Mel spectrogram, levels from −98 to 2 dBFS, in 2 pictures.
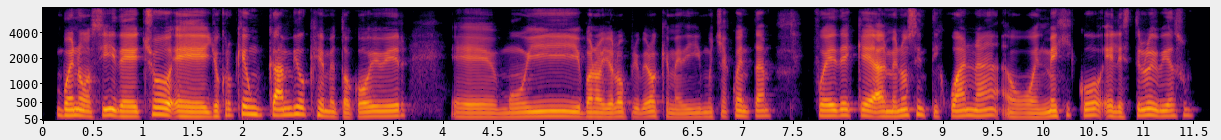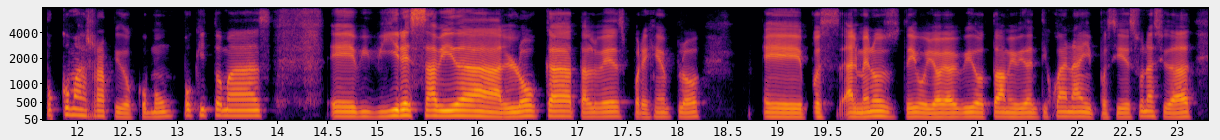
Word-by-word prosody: Bueno, 155 -3 +3
sí, 155 +5 +3
de 130 -2 +4
hecho, 165 +6 +4
eh, 125 -2 +4
yo 135 - 0
creo 160 - -6
que 195 +5 +2
un 180 -3 +1
cambio 170 +3 +3
que 170 -2 -2
me 130 -2 -2
tocó 110 +3 -1
vivir, 135 +3 +1 0.4
eh, 110 -2 -2
muy 125 +4 +1
bueno, 120 0 +1
yo 115 - 0
lo 125 +1 -1
primero 120 +3 -3
que 120 - -11
me 105 -2 -6
di 110 +2 -5
mucha 120 +2 -8
cuenta 140 0 -3 0.4
fue 145 0 +3
de 155 0 -1
que 150 -3 +3
al 125 +2 +5
menos 150 +6 0
en 165 -3 -4
Tijuana 145 +4 -1
o 110 -1 -4
en 105 +2 -3
México 155 +3 -1
el 135 -2 -1
estilo 150 +7 0
de 160 - +3
vida 140 +1 +1
es 145 - -12
un 155 0 -14
poco 150 +4 -6
más 160 -3 -2
rápido, 125 -6 -5
como 115 +1 -6
un 130 +2 -6
poquito 155 +1 -5
más, 145 0 0 0.6
eh, 125 +1 +1
vivir 125 +4 0
esa 150 -1 +4
vida 140 -3 +5
loca, 135 +3 +2
tal 115 0 -3
vez, 125 +1 -1
por 120 -3 -7
ejemplo. 115 +2 -5 0.6
Eh, 115 -2 +2
pues 115 -4 -6
al 115 0 +1
menos, 120 -1 0
te 115 - -4
digo, 115 -1 0
yo 110 0 +1
había 110 0 +3
vivido 115 0 -1
toda 120 0 0
mi 115 - -2
vida 115 +1 -1
en 110 - -6
Tijuana 125 +2 -3
y, 115 - -3
pues 105 -1 -12
sí, 115 0 -5
es 115 +2 -7
una 135 0 -2
ciudad 115 0 0
130 Hz, 200 wpm, -23 LUFS, 115-145 Hz, 0.6 s, al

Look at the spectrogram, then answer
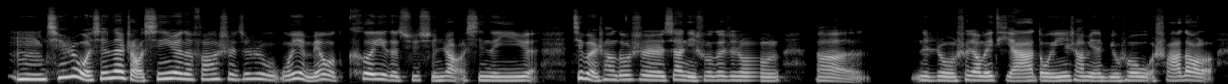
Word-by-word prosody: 嗯， 235 -1 +4
其 310 +7 0
实 365 - +4
我 275 - +5
现 270 +7 0
在 310 0 +7
找 215 - +2
新 215 +10 -1
音 270 - +5
乐 275 -2 +5
的 240 -1 +2
方 230 +2 -2
式， 245 -2 -4
就 245 +3 -3
是 255 -1 0
我 210 -1 -3
也 270 0 +3
没 175 +2 0
有 220 -3 0
刻 255 -2 +1
意 235 -1 +1
地 190 -2 -2
去 180 +2 -8
寻 185 -2 -4
找 185 -2 -1
新 185 +2 -3
的 180 - +1
音 180 0 0
乐。 185 -1 -1 0.3
基 290 - -1
本 230 -10 +3
上 220 +2 -3
都 215 +1 0
是， 205 -3 +1
像 210 +1 0
你 180 - +2
说 190 +2 -5
的 195 +1 -1
这 190 0 -3
种， 185 -2 -2 0.4
呃， 160 -7 -3 0.5
那 195 -1 -4
种 180 -2 +1
社 180 +4 -4
交 195 -1 +3
媒 185 +1 +3
体 190 -1 -7
啊， 170 +1 +3
抖 180 -1 -1
音 180 +2 +2
上 190 -2 -2
面， 175 -2 -1
比 170 - -2
如 170 - 0
说 185 +1 -1
我 175 -1 -2
刷 180 -2 -2
到 195 -2 +2
了， 170 - -3
190 Hz, 290 characters per minute, -21 LUFS, 180-230 Hz, 0.5 s, 在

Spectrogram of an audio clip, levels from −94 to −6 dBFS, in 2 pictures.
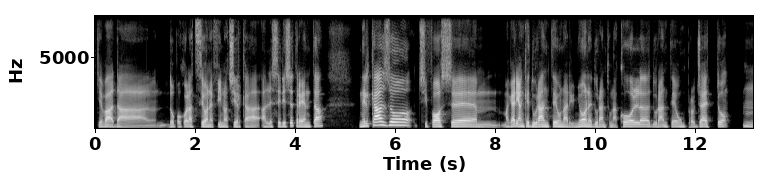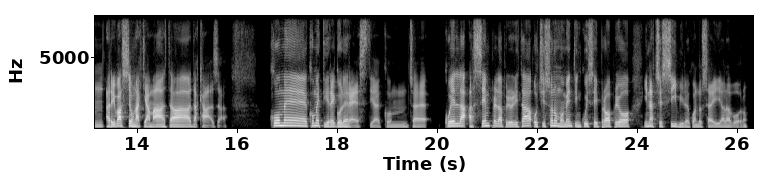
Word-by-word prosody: che 130 - -6
va 125 -1 +4
da 105 -5 -3
dopo 120 +3 -8
colazione 130 -1 0
fino 125 0 -4
a - - -3
circa 120 -2 -3
a 120 - -5
alle 120 +1 -5
16:30, 130 +3 0 0.7
nel 160 +3 +1
caso 215 0 +5
ci 145 - -7
fosse, 140 -1 +3
mhmm, 120 -4 -10
magari 135 +5 +3
anche 145 +1 +3
durante 140 +1 +2
una 135 -2 +1
riunione, 130 +4 +1
durante 125 -2 -4
una 110 -2 -7
call, 140 -1 +1
durante 130 0 -4
un 130 -1 -5
progetto, 140 +3 -3 0.2
mhmm, 135 -4 -7
arrivasse 145 +5 +3
una 145 -5 +4
chiamata 125 0 +2
da - - -4
casa, - - -8 0.8
come 190 -2 +3
come 180 +1 0
ti 155 -5 -5
regoleresti, 125 -5 -2
ecco? 110 +1 -10
Mhmm, 115 0 -12
cioè, 115 -1 -5 0.3
quella 160 0 +3
ha - - -2
sempre 175 0 0
la 150 -2 +1
priorità 145 +4 0
o 140 -1 -1
ci 155 +3 -5
sono 180 +4 +1
momenti 155 +1 -1
in 140 - -3
cui 155 +3 -2
sei 135 -4 -4
proprio 145 +1 0 0.3
inaccessibile 140 -5 -3
quando 115 +1 -8
sei 115 +1 -6
a 115 - -7
lavoro? 110 -2 -10
135 Hz, 130 wpm, -21 LUFS, 120-150 Hz, 0.8 s, caso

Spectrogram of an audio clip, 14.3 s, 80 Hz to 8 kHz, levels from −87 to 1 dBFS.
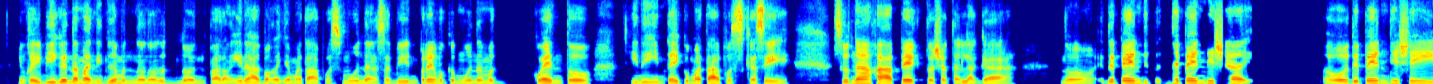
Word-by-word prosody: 'yong 150 - -10
kaibigan 155 +2 +1
naman 210 -3 +3
hindi 145 +1 -6
naman 150 -1 -3
nanonood 145 +4 -3
no'n, 135 -6 -5
parang 135 -1 -2
inaabangan 140 -1 -1
niya 135 0 -6
matapos 130 +1 -2
muna, 200 - -4
sabihin, 140 +2 -4
"Pre 190 +6 0
huwag 175 - -7
ka 170 - -4
muna 170 0 -5
magkuwento, 150 0 -1 0.4
hinihintay 155 0 -1
ko 150 - -8
matapos 145 -2 +1
kasi". 135 -1 +1 0.4
So, 180 - 0
nakakaapekto 185 -3 +4
siya 165 0 +2
talaga, 130 -3 -3 0.5
'no, 145 +2 -4
depende 210 +2 +4 0.2
depende 215 +3 +3
siya 200 -1 +3 0.8
oo, 170 +2 +2
depende 220 +3 +2
siya 210 +2 +2
155 Hz, 140 wpm, -23 LUFS, 140-185 Hz, 0.8 s, nakakaapekto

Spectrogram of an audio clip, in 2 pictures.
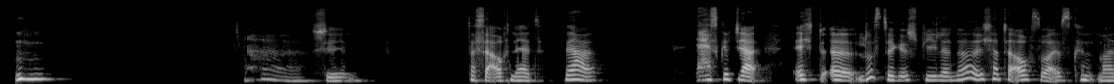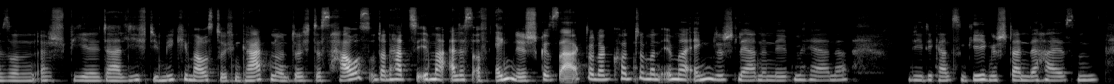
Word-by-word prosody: Mhm. 245 0 +3 1.8
Ah. 195 -6 -11
Schön. 170 0 -5 1.0
Das 205 -4 -2
ist - - -3
ja - - +4
auch 180 +2 -2
nett. 180 -2 -2 0.2
Ja. 210 -4 +3 1.0
Ja, - - +3
es 215 0 -1
gibt 240 -1 0
ja 195 -4 +6 0.3
echt, 220 +1 0
äh, 200 -4 +4
lustige 205 - -1
Spiele, 195 -2 -4
ne? 240 +4 0
Ich 235 +2 -3
hatte 250 0 0
auch 215 +1 +3
so 190 -5 -4
als 180 0 -2
Kind 215 0 -4
mal 175 -1 -2
so 175 0 -5
'n, 170 +1 -6
äh, 180 +1 -6
Spiel, 180 -1 -5
da 175 -1 0
lief 205 +6 -5
die - - -4
Micky 215 +5 -2
Maus 185 -1 +2
durch 165 -1 -5
Garten 195 +4 +4
und 170 -1 -5
durch 180 0 -4
das 180 +1 0
Haus 255 +10 +6
und 220 0 -6
dann 220 +2 +2
hat 230 -1 +4
sie 225 - -2
immer 230 -1 +4
alles 210 +2 +2
auf 190 -1 -5
Englisch 185 -3 +3
gesagt 220 +5 +4
und 240 - +2
dann 220 +2 +1
konnte 265 +1 -2
man 235 -1 +2
immer 235 -3 +2
Englisch 220 0 +1
lernen 190 -1 -3
nebenher, 190 +1 -6
ne, 205 +3 -8 0.6
wie 200 -1 -7
die 205 - -5
ganzen 190 0 -5
Gegenstände 195 -1 -1
heißen. 200 +3 -5
200 Hz, 170 wpm, -24 LUFS, 180-220 Hz, 1.8 s, ja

